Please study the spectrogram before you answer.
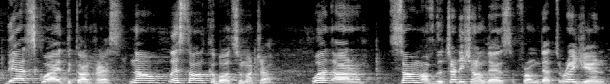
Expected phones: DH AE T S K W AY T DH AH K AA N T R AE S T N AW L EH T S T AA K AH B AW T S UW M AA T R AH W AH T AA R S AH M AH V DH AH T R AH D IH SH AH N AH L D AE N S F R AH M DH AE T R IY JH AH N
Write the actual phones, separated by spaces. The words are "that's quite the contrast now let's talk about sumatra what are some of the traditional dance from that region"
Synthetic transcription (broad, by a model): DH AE T S K W AY T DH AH K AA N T R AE S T N AW L EH T S T AA K AH B AW T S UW M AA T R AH W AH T AA R S AH M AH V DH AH T R AH D IH SH AH N AH L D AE N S F R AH M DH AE T R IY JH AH N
